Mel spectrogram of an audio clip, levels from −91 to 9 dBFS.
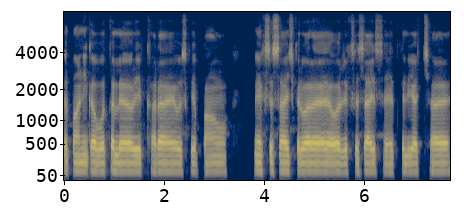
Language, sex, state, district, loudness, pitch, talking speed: Hindi, male, Bihar, Kishanganj, -17 LUFS, 105 Hz, 185 wpm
